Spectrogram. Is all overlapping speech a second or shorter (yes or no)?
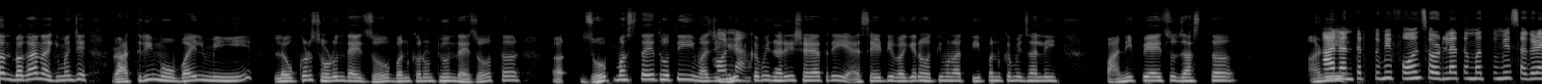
yes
